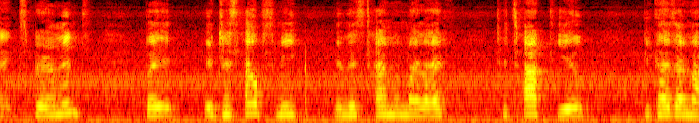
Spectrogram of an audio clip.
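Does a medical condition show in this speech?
Yes: cerebral palsy.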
